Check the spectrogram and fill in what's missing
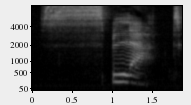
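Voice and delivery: plain reading voice

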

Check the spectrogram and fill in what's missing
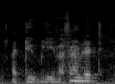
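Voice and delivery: low, soft, cautious realization; hushed discovery. Real, not acted. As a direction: say it low, half to yourself. First hushed realization of find.

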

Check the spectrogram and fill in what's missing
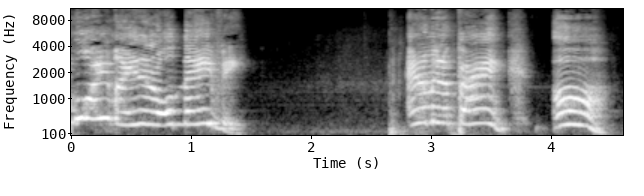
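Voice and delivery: very high, hammed-up outburst; exasperated wail. Dreamer baffled by bank inside Old Navy, exasperated wail. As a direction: wail it in comic frustration.

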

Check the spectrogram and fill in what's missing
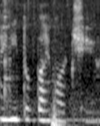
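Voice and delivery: hushed fast whisper. Pretend. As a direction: breathe it out as a secret. Whispering a game plan.

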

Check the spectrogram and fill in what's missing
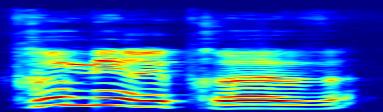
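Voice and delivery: high, slow tournament announcement; drawn-out announcer's call; announcing. A narrator's reading. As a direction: proclaim it slowly to the crowd. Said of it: "annonça le grand mage".

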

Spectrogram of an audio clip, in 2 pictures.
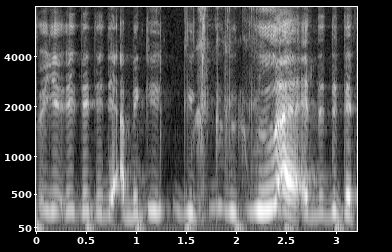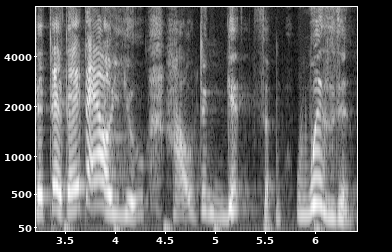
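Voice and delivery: stuttering, scared; stammering fear. Acted. Frightened man stammers to the tiger, afraid. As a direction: get the words out through terror. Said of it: "he was so afraid".

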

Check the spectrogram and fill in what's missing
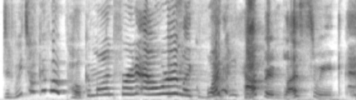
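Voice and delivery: high, fast, incredulous; baffled disbelief. Retold or imitated. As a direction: act stunned at your own podcast. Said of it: "I was like".

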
